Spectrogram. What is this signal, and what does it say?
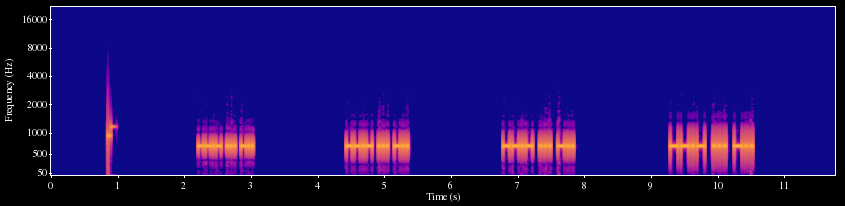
Morse code, heard as a keyed tone, about 38 wpm, 700 Hz. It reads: QSD QSD QSD QSD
